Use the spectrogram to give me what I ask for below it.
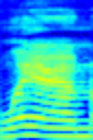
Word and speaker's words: Lan: heard other wheel of time people calling him lan i had changed my pronunciation and then when i heard oh no it's lawn i changed it back operating under the assumption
